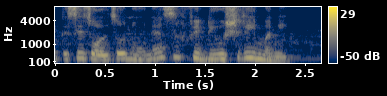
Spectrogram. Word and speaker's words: fiduciary: ये जो non legal tender money है बेटे, this is also known as फिड्यूशरी money. फिड्यूशरी spellings है FIDUCIARY, ठीक है.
